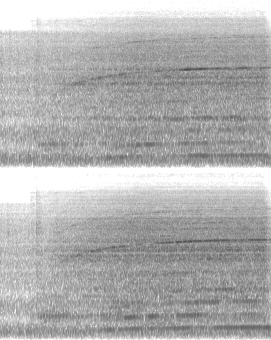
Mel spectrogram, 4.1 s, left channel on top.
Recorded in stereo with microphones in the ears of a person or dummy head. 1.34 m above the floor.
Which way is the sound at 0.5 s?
40° right (ahead or behind).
